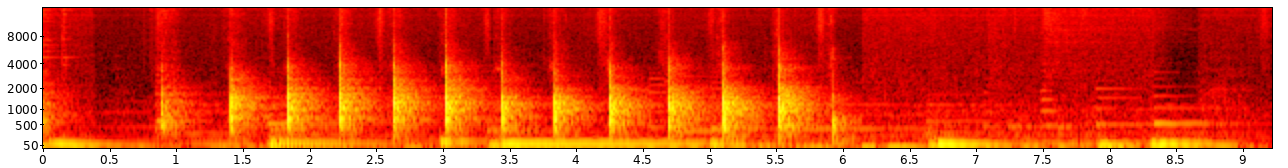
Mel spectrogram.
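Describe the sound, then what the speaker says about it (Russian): A knife chops steadily through pickled cucumbers on a board, cutting them into quarters, about a dozen even strokes in a row, then a softer scrape and rustle as it trails off. "Тоже нарезаем их на четвертинки."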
